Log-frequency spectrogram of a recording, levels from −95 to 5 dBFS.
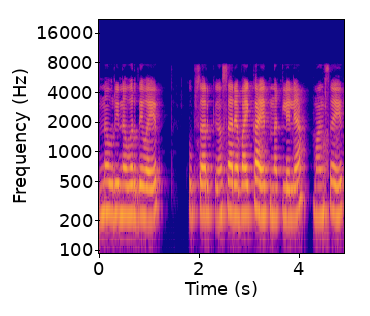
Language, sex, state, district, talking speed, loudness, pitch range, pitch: Marathi, female, Maharashtra, Pune, 110 wpm, -18 LUFS, 225-235 Hz, 230 Hz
